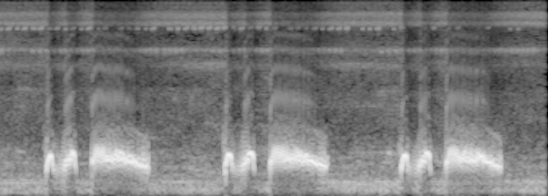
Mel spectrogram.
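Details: Spotted dove female calling for males: three regular phrases, each two brief hooked notes and a long soft coo that sags slightly, spaced about two seconds apart.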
